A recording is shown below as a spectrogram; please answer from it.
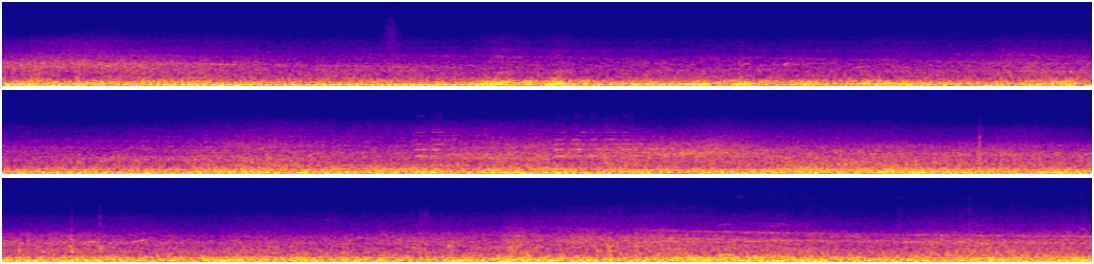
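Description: Steady road noise of a car driving through a road tunnel, with tyre and engine rumble heavy in the low end.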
